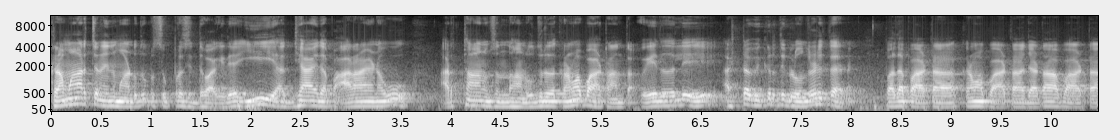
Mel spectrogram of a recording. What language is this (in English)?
Kannada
